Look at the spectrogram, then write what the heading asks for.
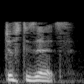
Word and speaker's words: just deserts: I didn't know this I thought it was just desserts as in ncka glories why would it not be it's pronounced Just Desserts you got your did you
